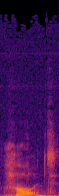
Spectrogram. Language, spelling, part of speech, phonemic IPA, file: German, Haut, noun, /haʊt/, De-Haut.ogg
- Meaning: 1. skin, hide of a person, animal or (part of a) plant 2. a creature, especially a person 3. skin (membrane found on the surface of an object, like a sausage)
